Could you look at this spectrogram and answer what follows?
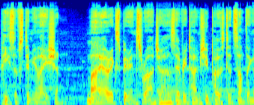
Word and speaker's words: rajas: There's something else happening, something the ancient sages called rajas, pronounced rajas.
